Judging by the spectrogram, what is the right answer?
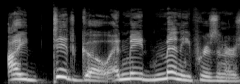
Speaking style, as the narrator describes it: retorted the turtle angrily

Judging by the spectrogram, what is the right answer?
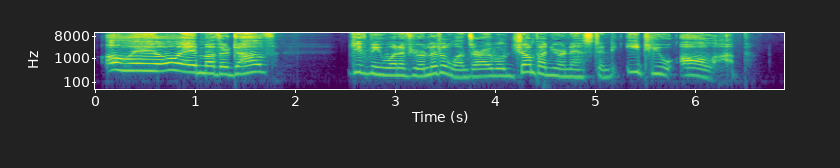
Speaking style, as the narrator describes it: he cried out a second time

